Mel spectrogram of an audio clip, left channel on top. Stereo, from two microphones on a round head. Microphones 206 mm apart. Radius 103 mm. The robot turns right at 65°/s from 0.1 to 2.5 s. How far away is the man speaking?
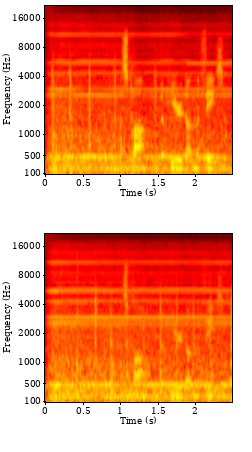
About 1.0 m.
